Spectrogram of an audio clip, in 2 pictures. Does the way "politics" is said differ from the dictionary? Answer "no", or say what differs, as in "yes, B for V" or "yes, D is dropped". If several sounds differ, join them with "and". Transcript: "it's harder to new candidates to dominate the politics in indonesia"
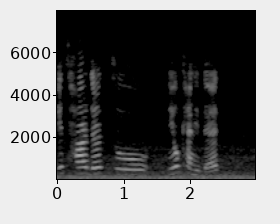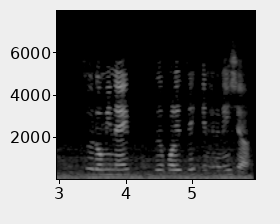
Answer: yes, S is dropped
